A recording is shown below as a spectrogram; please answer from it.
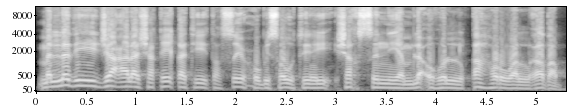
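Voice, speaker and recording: Big gruff chieftain, man narrating him, blunt, audiobook, medium voice. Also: medium pitch, moderate pace, darkish tone, lightly acted.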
